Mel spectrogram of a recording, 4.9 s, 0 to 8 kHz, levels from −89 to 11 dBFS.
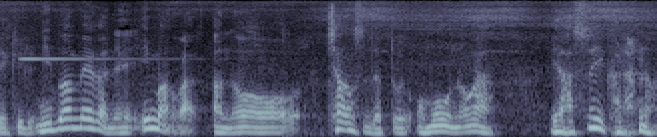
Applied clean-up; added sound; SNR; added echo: none; Hiss + Wind chime; 17 dB; none.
